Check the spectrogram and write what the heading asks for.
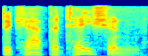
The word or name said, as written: decapitation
